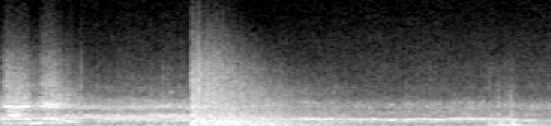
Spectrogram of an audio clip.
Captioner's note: explodes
